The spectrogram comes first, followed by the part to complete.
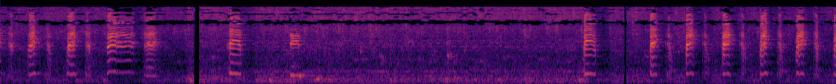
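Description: Monk parakeet (quaker parrot) repeating mimicked "bacon, bacon" in quick talking syllables, about three a second, falling silent for a few seconds in the middle over a steady hiss, then starting the "bacon" run again.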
